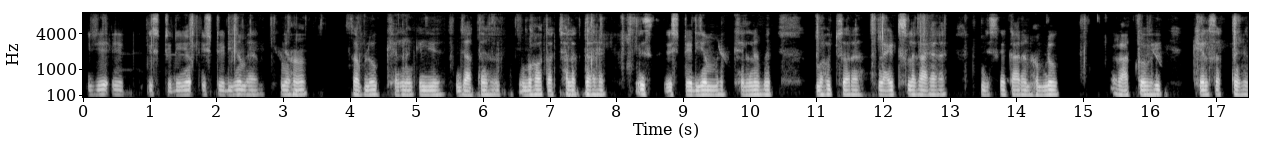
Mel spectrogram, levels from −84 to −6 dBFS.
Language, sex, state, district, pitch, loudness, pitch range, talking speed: Hindi, male, Bihar, Lakhisarai, 115 Hz, -23 LUFS, 110-115 Hz, 125 wpm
